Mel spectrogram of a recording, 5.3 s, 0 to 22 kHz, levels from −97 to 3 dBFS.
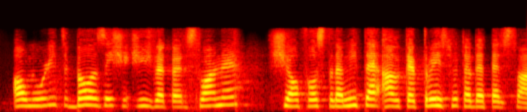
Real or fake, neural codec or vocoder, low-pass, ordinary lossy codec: fake; codec, 16 kHz, 0.5 kbps, X-Codec, HuBERT features, trained on general audio; none; none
